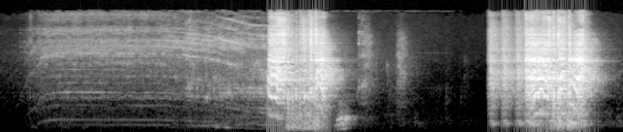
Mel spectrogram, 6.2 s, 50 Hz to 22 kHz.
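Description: DeWalt DCF680 8V gyroscopic cordless screwdriver running as it drives a screw into wood, its motor whine sagging a little in pitch as the load builds. Two loud, harsh bursts follow, about three and five seconds in.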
